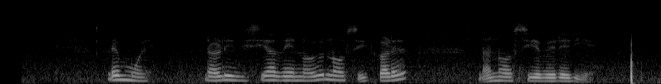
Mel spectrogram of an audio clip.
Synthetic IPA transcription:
lʔemwɛ | ndaliɾisjaðenojonosikalɛ | nʔa̰nosieβeɾeɾje

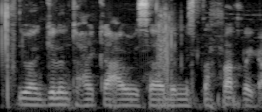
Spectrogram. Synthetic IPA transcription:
diːwaːŋɡɛlɪnt̪ʰʊħɑjkʰɐʕɑ̰wɪsaːlɛmɪst̪ʰɐfɑqɾɪɣɐ̰

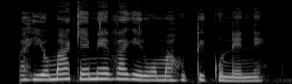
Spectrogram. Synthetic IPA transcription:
maɦiɔmakɛmɛːðaɣeɾwɔmaɦutikonɛnɛ

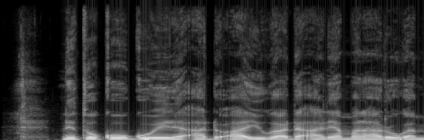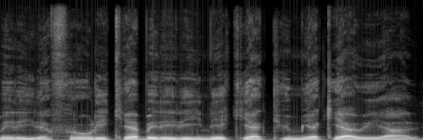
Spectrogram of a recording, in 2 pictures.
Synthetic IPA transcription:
netwokoːɡoweɾɛʔado̰ʔajuɣada̰ʔaɾeamaɾaɾoɣameɾeiɾɛfoɾoɾikeabeɾeɾeinekeakjumiakeawejaði

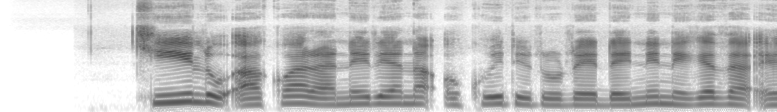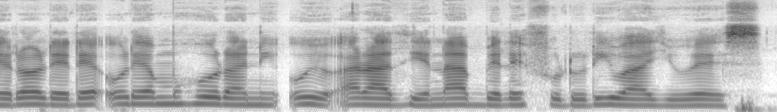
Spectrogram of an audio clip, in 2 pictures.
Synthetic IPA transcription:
kʰiloʔakwaɾaneɾeanaʔɔkwiɾeɾoɾɛdaineneɣɛðaʔɛɾɔɾɛɾɛʔoɾeamoɦoɾaniʔojoʔaɾaðiɛnabɛɾɛfuɾoɾiwajuɛs

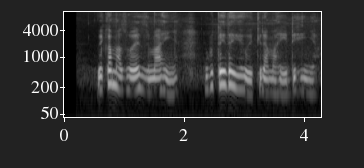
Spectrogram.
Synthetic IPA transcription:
ɣwekamazɔezimahiɲaniβutaiðaiɾeɣwekiɾamaheːdihiɲa

